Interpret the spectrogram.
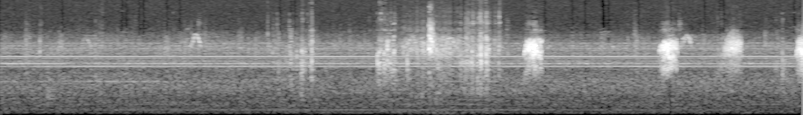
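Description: A northern flicker lands on a wire suet cage with a brief flutter and rattle about four seconds in, then makes four short scraping knocks as it clings and feeds. A faint steady electrical hum runs underneath.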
